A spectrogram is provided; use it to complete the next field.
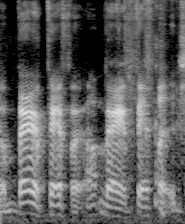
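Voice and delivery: strong, deep put-on Southern accent. Recalling goofing around with an actor: put-on deep Southern accent. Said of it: "we were putting on this deep Southern accent".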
